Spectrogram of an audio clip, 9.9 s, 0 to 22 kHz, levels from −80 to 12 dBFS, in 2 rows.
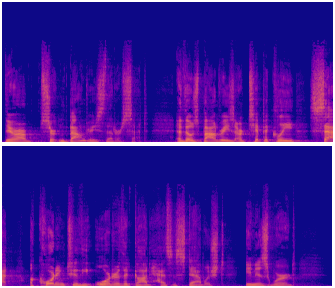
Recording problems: none

